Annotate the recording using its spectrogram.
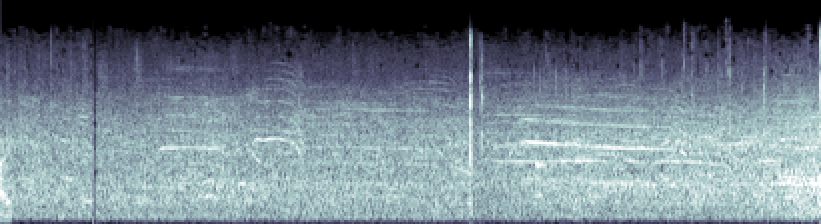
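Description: Ballpark crowd murmur with scattered voices, broken about five seconds in by a single sharp crack of a wooden bat hitting a pitched ball. The crowd noise lifts slightly just after the hit.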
